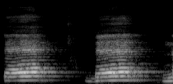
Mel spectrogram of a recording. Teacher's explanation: टे, डे, न आप बोलोगे तो आपकी जीभ है, दांतों से जस्ट पीछे वाला पार्ट होता है, ये कठोर जिसको हम मूर्धा कह देते हैं, वहां जीभ टकराएगी तब ये ध्वनियां बोली जाती है। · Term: एल्वियोलर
